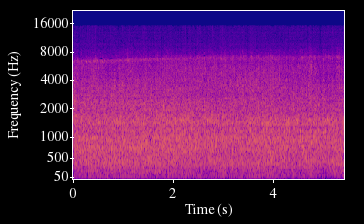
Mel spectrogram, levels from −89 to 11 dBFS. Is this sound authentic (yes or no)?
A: yes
